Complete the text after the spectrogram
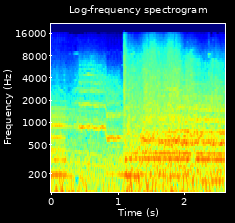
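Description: Vehicles crash together with a loud crunch.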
